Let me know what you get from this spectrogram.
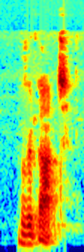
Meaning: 1. To drive back or beat back; to repulse 2. To deny the truth of something, especially by presenting arguments that disprove it
- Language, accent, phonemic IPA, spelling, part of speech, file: English, Southern England, /ɹɪˈbʌt/, rebut, verb, LL-Q1860 (eng)-rebut.wav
